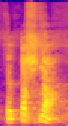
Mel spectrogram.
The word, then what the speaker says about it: তশ্না: আসলে আমরা আগে লিখতাম ত, তালিবাস্বয়ের দেশ দিয়ে, তারপরে তয়ের সাথে শকে, তার সাথে শিনকে অ্যাডজাস্ট করে না, নার পরে আলিফ আছে, তৃষ্ণা। হ্যাঁ, এটাকে এইভাবে উচ্চারণ করতে হয়।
